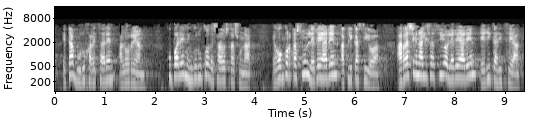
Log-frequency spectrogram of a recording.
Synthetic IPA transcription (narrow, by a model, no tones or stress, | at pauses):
e̞t̪aβuɾuʝaβ̞e̞t͡saɾe̞na̰lo̞re̞an | kupaɾe̞niŋɡuɾuko̞ð̞e̞sað̞o̞st̪asunak | e̞ɣ̞o̞ŋko̞ɾt̪asunle̞ɣ̞e̞aɾe̞naplikasio̞a | arasio̞nalisasio̞le̞ɣ̞e̞aɾe̞ne̞ɣ̞ik̪aɾit͡se̞a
